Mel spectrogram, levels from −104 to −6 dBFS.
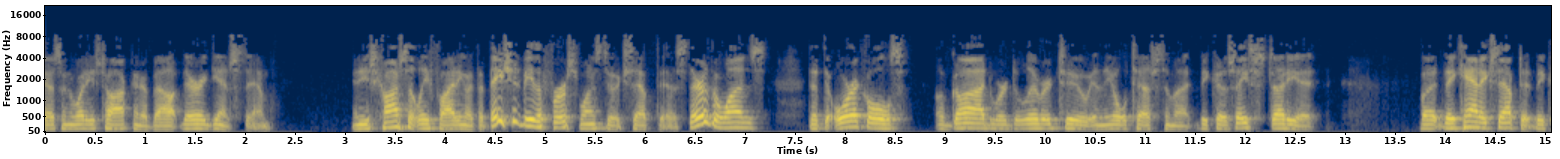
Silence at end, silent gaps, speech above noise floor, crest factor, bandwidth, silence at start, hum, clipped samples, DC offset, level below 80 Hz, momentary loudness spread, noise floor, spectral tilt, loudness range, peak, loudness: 0.05 s; none; 61 dB; 16 dB; 8.4 kHz; 0 s; none; under 0.1%; under 0.1%; -66 dBFS; 13 LU; -82 dBFS; -7 dB/octave; 4 LU; -6 dBFS; -22 LUFS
